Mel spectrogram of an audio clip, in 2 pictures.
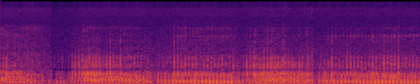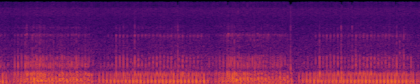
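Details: Domestic cat purring steadily and close, a low rumbling drone pulsed into phases of about a second each as the cat breathes in and out, with a brief dip near half a second; no other sounds stand out.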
